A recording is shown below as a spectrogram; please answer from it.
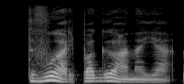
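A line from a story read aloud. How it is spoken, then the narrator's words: Growling. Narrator (Russian): зарычал он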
